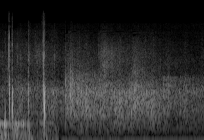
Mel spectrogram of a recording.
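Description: Applause from the senators' benches: a couple of separate claps, then steady clapping from about half a second in that fades toward the end.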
